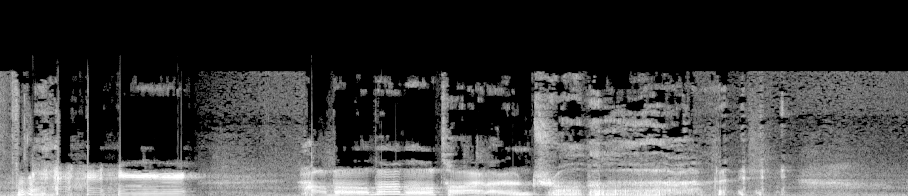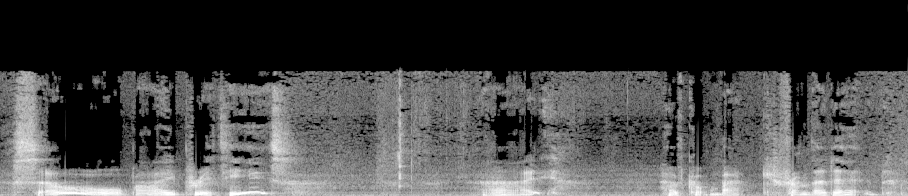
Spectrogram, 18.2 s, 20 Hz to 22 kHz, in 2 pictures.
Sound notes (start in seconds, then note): 0.1 laughs; 6.4 laughs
